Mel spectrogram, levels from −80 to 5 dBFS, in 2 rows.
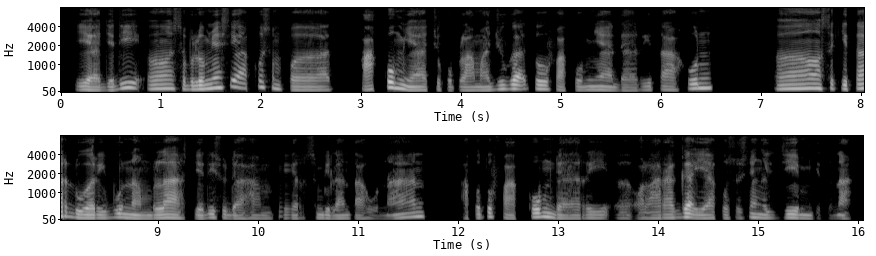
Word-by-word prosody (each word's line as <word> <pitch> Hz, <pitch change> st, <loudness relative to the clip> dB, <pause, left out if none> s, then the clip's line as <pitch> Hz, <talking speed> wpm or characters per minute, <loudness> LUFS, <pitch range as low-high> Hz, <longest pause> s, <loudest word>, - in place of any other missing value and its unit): Iya, 115 Hz, -3 st, +3 dB
jadi, 165 Hz, -, +1 dB
eee, 150 Hz, +2 st, +4 dB
sebelumnya 140 Hz, +3 st, +5 dB
sih 205 Hz, +4 st, +1 dB
aku 180 Hz, +1 st, -2 dB
sempet 110 Hz, -, -3 dB, 0.2 s
vakum 130 Hz, -, +5 dB
ya 105 Hz, -2 st, +1 dB
cukup 110 Hz, -2 st, -12 dB
lama 105 Hz, +1 st, -3 dB
juga 140 Hz, +2 st, +4 dB
tuh 140 Hz, -2 st, +3 dB
vakumnya 110 Hz, -1 st, -4 dB
dari 95 Hz, +3 st, -10 dB
tahun, 155 Hz, +10 st, 0 dB, 0.6 s
eee, 150 Hz, +3 st, +5 dB
sekitar 155 Hz, +1 st, +2 dB
2016 110 Hz, -2 st, +2 dB
jadi 100 Hz, +1 st, -5 dB
sudah 100 Hz, -5 st, -7 dB
hampir 100 Hz, +2 st, -13 dB
9 100 Hz, -2 st, -8 dB
tahunan 100 Hz, +6 st, -7 dB, 0.5 s
aku -, -, -13 dB
tuh 140 Hz, +5 st, -3 dB
vakum 135 Hz, +7 st, 0 dB
dari, 105 Hz, +1 st, -6 dB
eee, 105 Hz, 0 st, -17 dB
olahraga 110 Hz, +6 st, +2 dB
ya 105 Hz, 0 st, -2 dB
khususnya 110 Hz, +3 st, -7 dB
nge-gym 105 Hz, 0 st, -2 dB
gitu. -, -, -29 dB
Nah -, -, -6 dB
110 Hz, 130 wpm, -28 LUFS, 105-140 Hz, 0.6 s, sebelumnya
